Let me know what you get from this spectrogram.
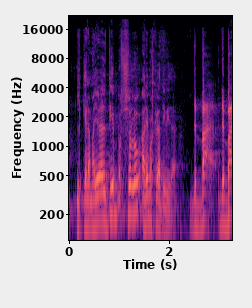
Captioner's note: speaking spanish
